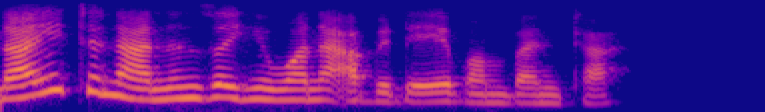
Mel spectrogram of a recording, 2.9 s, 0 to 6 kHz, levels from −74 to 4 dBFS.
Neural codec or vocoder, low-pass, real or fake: codec, 16 kHz, 0.3 kbps, FocalCodec; 5.4 kHz; fake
